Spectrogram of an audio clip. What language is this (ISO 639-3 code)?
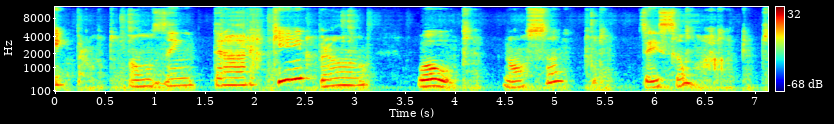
por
